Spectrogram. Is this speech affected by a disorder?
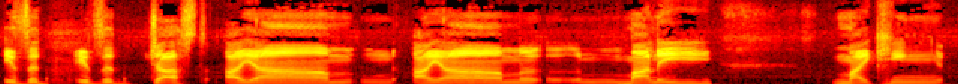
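Yes: stuttering; described as never that bad; fluent when acting, stutters once fluency noticed, worse in small groups, rare at home unless angry; here repeated sounds, prolonged sounds.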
